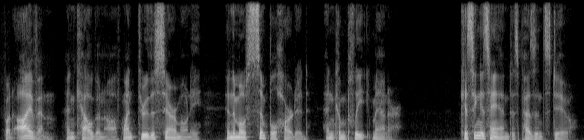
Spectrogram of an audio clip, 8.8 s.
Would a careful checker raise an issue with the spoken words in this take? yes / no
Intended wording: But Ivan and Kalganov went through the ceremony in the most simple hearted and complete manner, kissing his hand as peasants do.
no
